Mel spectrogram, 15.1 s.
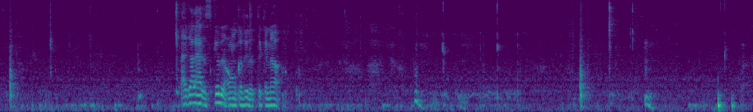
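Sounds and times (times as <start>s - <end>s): chewing food: 0.1s - 15.0s
wet mouth smacks and clicks: 9.8s - 10.2s, 12.1s - 12.8s.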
